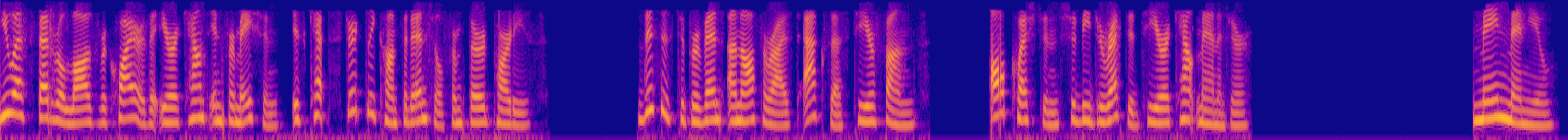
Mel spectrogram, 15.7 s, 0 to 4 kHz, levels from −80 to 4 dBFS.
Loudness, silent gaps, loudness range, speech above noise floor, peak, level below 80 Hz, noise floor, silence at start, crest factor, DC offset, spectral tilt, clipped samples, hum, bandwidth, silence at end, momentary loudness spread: -19 LUFS; none; 3 LU; over 71 dB; 0 dBFS; -56 dBFS; under -90 dBFS; 0 s; 20 dB; under 0.1%; -9.5 dB/octave; under 0.1%; none; 4 kHz; 0.15 s; 9 LU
